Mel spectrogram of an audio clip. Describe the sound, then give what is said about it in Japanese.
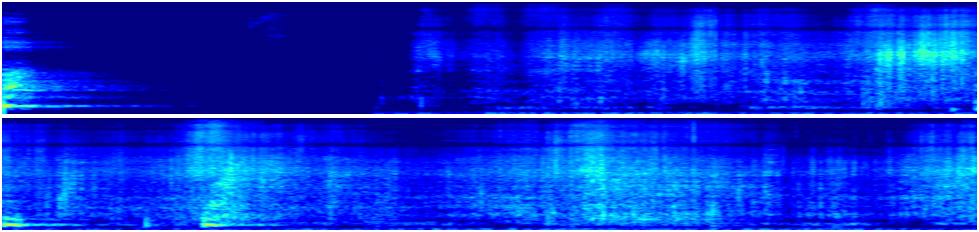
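Wet crackling and squishing of well-lathered, foamy shampoo being scrubbed into hair, a steady rustle of fingers working the lather that starts after a brief quiet moment and continues throughout. “めっちゃ泡立てた。”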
